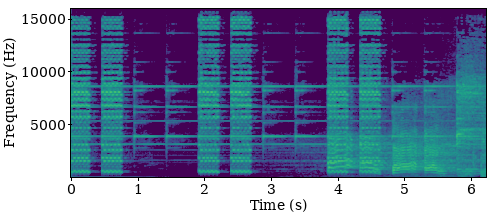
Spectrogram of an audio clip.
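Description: Telephone ringing, played as a sound effect in the performance's music track: three double rings about two seconds apart. A voice begins near the end.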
